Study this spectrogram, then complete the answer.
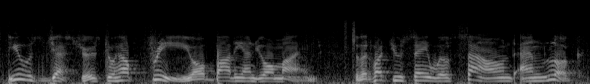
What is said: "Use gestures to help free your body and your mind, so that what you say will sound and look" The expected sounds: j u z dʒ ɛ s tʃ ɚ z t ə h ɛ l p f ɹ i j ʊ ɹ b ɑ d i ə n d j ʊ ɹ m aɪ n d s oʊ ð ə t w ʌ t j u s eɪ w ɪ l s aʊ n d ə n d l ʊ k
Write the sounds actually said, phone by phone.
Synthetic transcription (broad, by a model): j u z dʒ ɛ s tʃ ɚ z t ə h ɛ l p f ɹ i j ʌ ɹ b ɑ d i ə n j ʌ ɹ m aɪ n d s oʊ ð ə t w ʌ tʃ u s eɪ w ɪ l s aʊ n d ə n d l ʊ k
